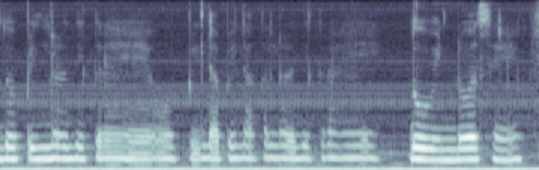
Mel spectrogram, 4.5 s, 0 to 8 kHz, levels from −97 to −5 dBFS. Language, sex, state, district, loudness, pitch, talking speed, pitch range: Hindi, female, Uttar Pradesh, Lalitpur, -16 LUFS, 200 Hz, 185 wpm, 185-215 Hz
